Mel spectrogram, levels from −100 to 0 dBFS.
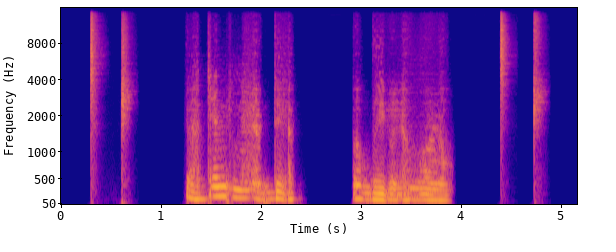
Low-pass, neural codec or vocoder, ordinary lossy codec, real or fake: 14.4 kHz; codec, 44.1 kHz, 0.9 kbps, DAC; none; fake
